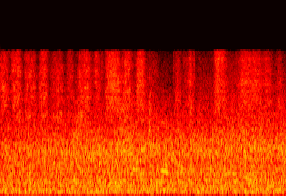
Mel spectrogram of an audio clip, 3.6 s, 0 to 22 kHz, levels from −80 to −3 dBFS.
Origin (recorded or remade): recorded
